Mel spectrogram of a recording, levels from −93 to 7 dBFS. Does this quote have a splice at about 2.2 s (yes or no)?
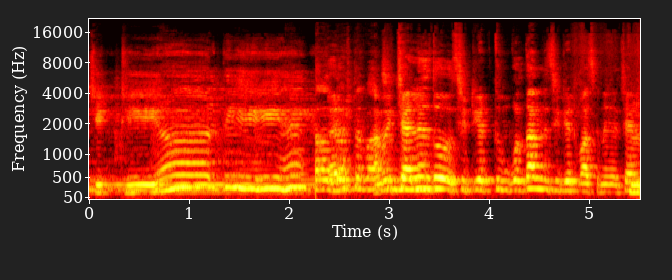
yes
